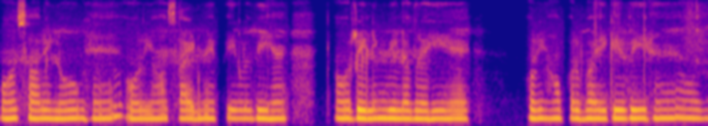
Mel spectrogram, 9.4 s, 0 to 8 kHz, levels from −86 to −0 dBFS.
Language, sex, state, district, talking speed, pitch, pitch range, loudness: Hindi, female, Odisha, Sambalpur, 160 wpm, 195 Hz, 195-200 Hz, -17 LUFS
